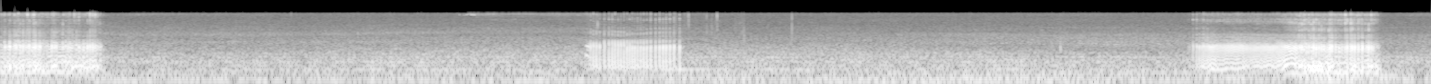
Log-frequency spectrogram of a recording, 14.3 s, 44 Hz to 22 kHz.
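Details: Three loud, rattling snores about six seconds apart over steady background noise, around 10 breaths a minute, while the subject sleeps and snores loudly; snoring.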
